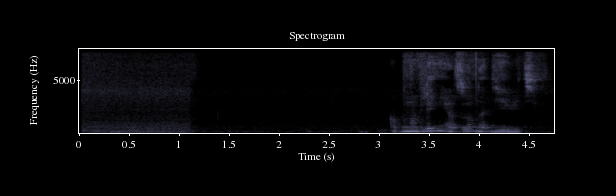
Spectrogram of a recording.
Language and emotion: Russian, neutral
